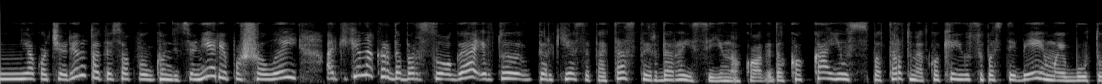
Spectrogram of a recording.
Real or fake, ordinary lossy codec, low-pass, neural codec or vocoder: real; AAC, 32 kbps; 7.2 kHz; none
